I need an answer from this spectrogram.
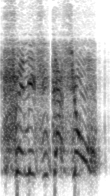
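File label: French player killed enemy mood high; War Thunder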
